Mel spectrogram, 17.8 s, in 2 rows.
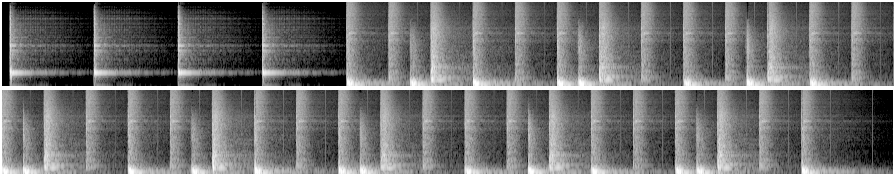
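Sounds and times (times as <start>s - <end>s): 
rock rhythms: 3.4s - 17.4s.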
